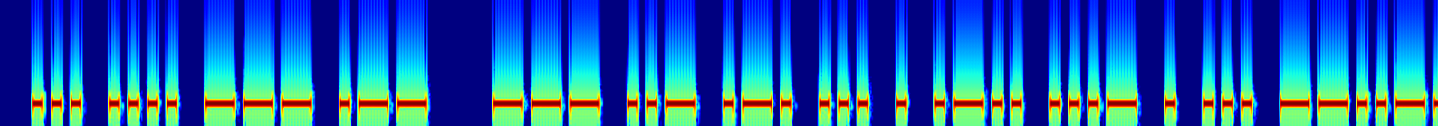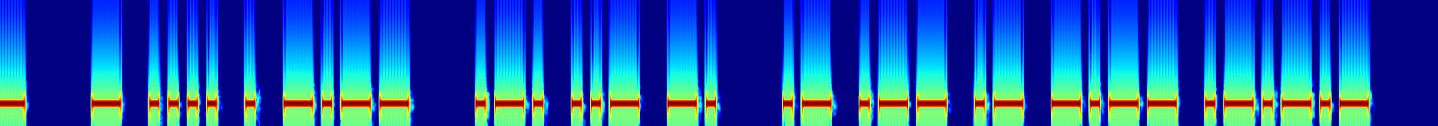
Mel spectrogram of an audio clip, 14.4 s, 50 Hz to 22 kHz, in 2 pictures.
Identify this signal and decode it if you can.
Morse code, heard as a keyed tone, about 25 wpm, 700 Hz. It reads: SHOW OURSELVES, THEY RUN AWAY.
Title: Sentences from Top 1600 Words 25wpm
